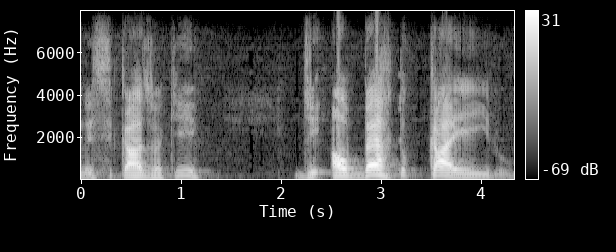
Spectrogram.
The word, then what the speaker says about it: Caeiro: Calheiro cuidar cuidado né não é caieiro não como algumas pessoas pronuncia Alberto Caeiro é interessante que eu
